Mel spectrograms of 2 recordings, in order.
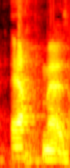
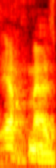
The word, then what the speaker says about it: Hermès: Hermes. I keep saying the wrong. It's Hermes, but how many times are we going to pronounce it the French way?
